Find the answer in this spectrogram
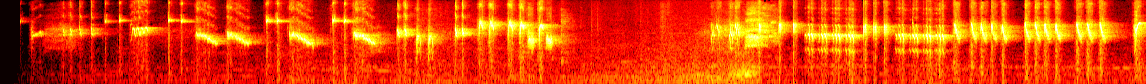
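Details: Clamorous reed warbler (kerak basi) singing sharp, harsh bursts: rapid chattering notes and scratchy phrases, repeated in quick runs, a brief pause midway, then a denser stretch of fast clipped notes.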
